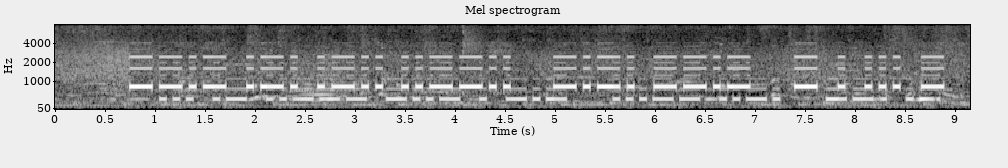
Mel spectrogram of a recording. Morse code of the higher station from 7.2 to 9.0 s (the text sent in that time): TEST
